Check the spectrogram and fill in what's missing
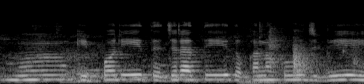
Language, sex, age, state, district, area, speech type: Odia, female, 60+, Odisha, Puri, urban, read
